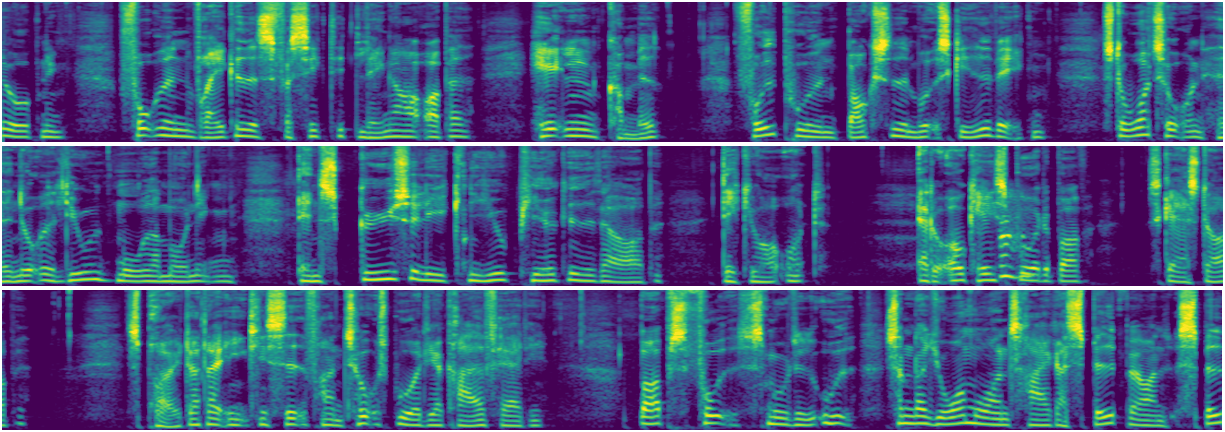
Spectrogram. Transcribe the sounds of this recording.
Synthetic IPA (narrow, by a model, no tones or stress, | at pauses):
ɔ̽ːb̥ne̝ŋfo̝̰ːðˠn̩ʋʁeɡ̥əð̩ˠəsfɒ̽se̝ɡ̥̚d̥id̥leŋɐːʔɒ̽b̥æð̞ˠhḛːln̩kʰɒ̽mmeð̞ˠ | fo̝ðˠpʰuð̞̰ˠn̩b̥ɒ̽ɡ̥səð̞̩ˠəmo̝ð̞̰ˠsɡ̥iːð̞ˠəʋeɡ̥n̩ | sd̥o̝ːɐt͡sʰo̝̰ːn̩hæðˠnɔ̰̽ːð̞̩ˠliʊmo̝ːð̞ˠɐmɔ̽ne̝ŋn̩d̥ensɡ̥yːsəliəkʰniːʊpʰiɐɡ̥əð̞̩ˠd̥ɑɒ̽b̥ə | d̥e̝ɡ̥jo̝ːɐʔɔ̽n̰d̥ | æɐɾ̥uʔoʊ̰kʰeɪsb̥uɐɾəb̥ɒ̽b̥ | sɡ̥æjæsd̥ɒ̽b̥ə | sb̥ʁɒɪd̥ɐd̥ɑ̈ʔe̝n̰ɡ̥əlise̝ð̰ˠfʁɑ̈ent͡sʰo̰ːsb̥uɐd̥əjæɡ̥ʁɑ̈ːð̞̩ˠəfæɐd̥i | b̥ɒ̽b̥sfoð̰ˠsmud̥əð̩ˠuð̰ˠsɒ̽mnɒjo̝ɐmo̝ɐnt͡sʰʁaɡ̥ɐnb̥eðˠ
